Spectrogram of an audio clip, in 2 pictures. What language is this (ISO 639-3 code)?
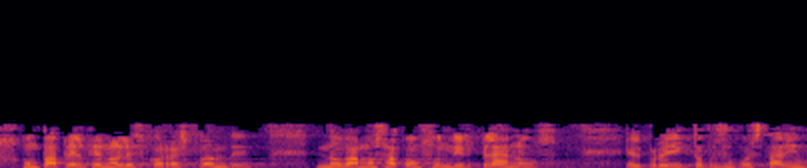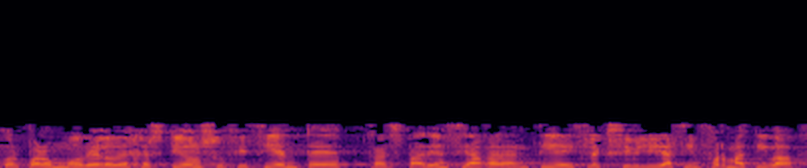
spa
